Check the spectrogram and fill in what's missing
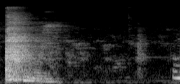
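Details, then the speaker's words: Effective cough technique demo in nursing health education for a man: inhale for 3 counts, hold 3, exhale slowly through pursed lips, two deep breaths, then a third breath with one strong, forceful voluntary cough fading over half a second. "kemudian nafas dalam banyak dua kali [Musik] yang ketiga disatukan dengan kuat"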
